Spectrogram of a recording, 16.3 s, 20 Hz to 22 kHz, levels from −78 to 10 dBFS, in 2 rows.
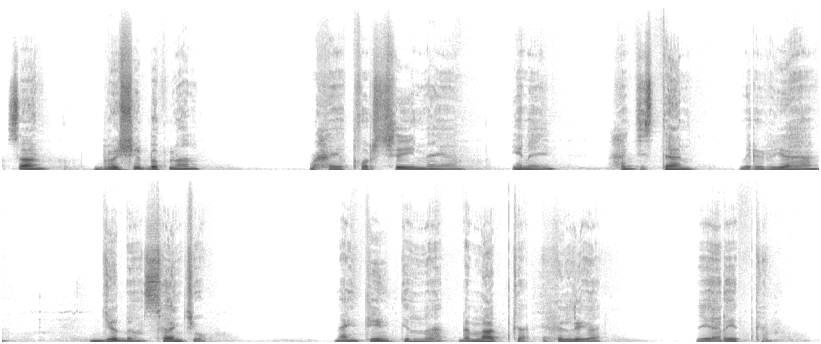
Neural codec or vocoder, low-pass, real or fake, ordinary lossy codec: codec, 44.1 kHz, 1.7 kbps, Pupu-Codec; none; fake; none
